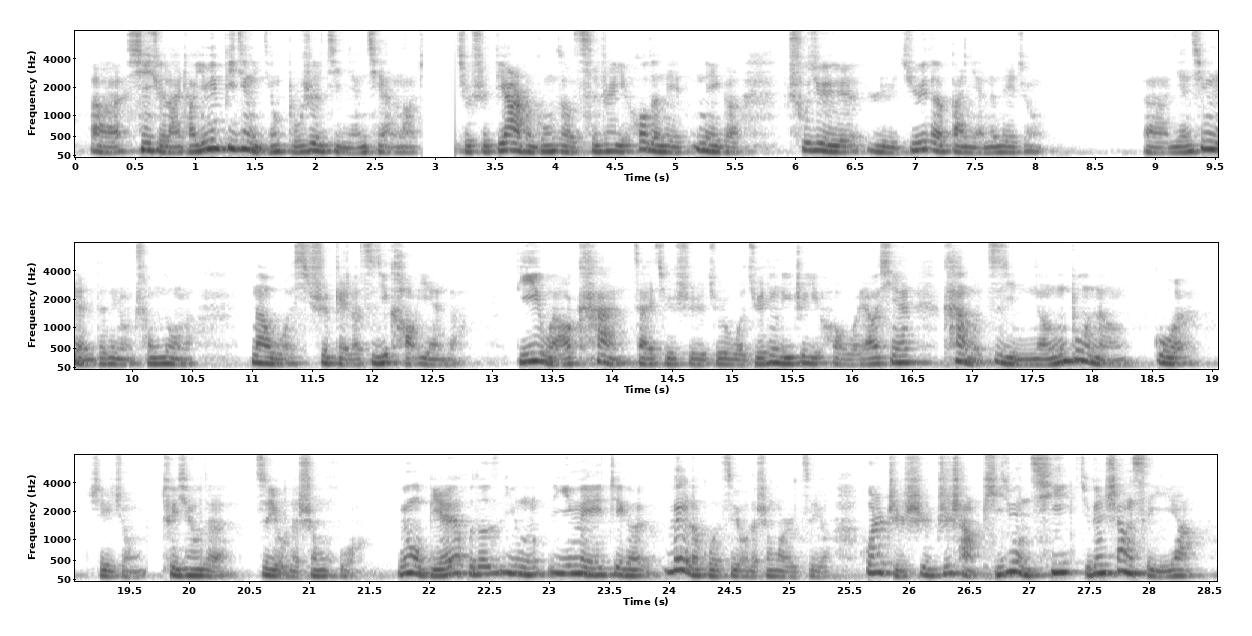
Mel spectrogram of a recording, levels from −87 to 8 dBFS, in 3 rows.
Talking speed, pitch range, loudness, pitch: 290 characters per minute, 130-165 Hz, -30 LUFS, 140 Hz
